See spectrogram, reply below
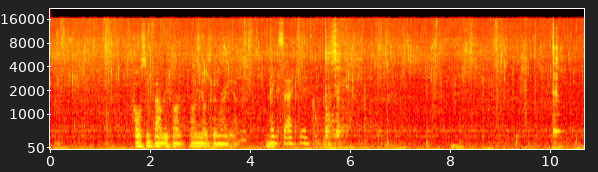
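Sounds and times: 
aubergine slices frying in a pan: 0.0s - 10.6s
oil popping and crackling in a frying pan: 0.0s - 10.6s
speech: 1.7s - 6.1s.

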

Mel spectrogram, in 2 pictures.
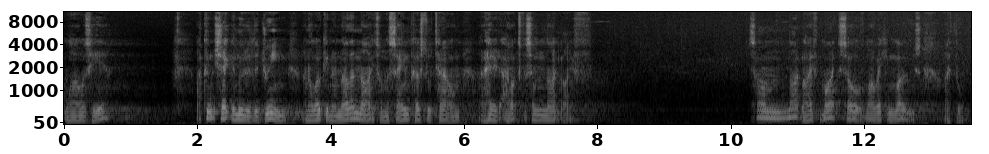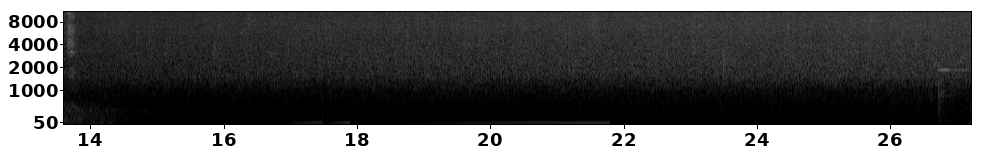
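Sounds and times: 
speech: 0.0s - 0.8s, 1.7s - 7.9s, 10.3s - 13.8s
heavy steady rain downpour: 8.6s - 27.2s.

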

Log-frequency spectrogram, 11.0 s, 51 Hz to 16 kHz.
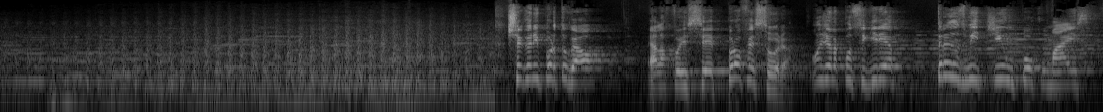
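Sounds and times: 
train rolling with rumbling and rhythmic rattling: 0.0s - 6.0s
speech: 5.1s - 11.0s.

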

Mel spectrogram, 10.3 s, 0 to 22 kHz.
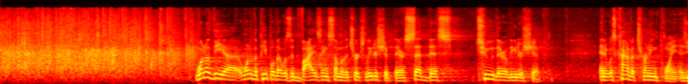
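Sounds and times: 
large church audience applauding: 0.0s - 3.0s
speech: 2.9s - 8.3s, 9.0s - 10.3s.

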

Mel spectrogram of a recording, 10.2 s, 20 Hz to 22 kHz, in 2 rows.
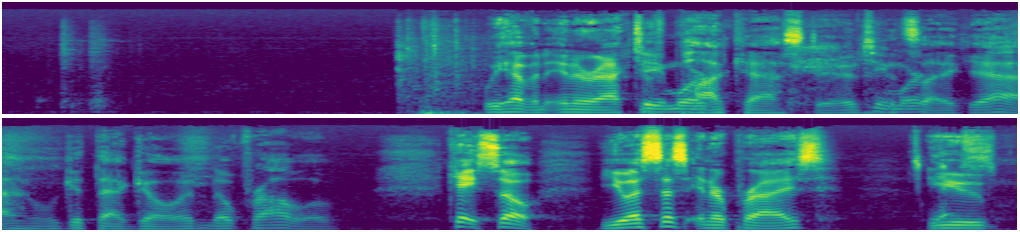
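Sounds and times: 
two quick soft knocks of a door being pushed shut: 2.0s - 2.6s
speech: 2.4s - 10.1s.

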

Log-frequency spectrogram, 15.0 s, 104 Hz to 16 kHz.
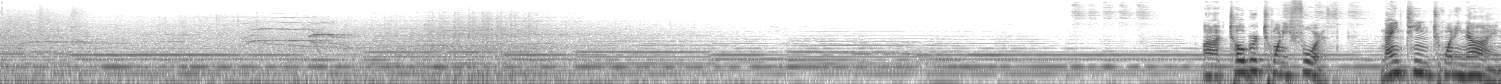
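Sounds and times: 
subway train metallic wheel squeals: 0.0s - 5.8s
subway train rumbling along rails: 0.0s - 9.9s
speech: 12.0s - 15.0s.

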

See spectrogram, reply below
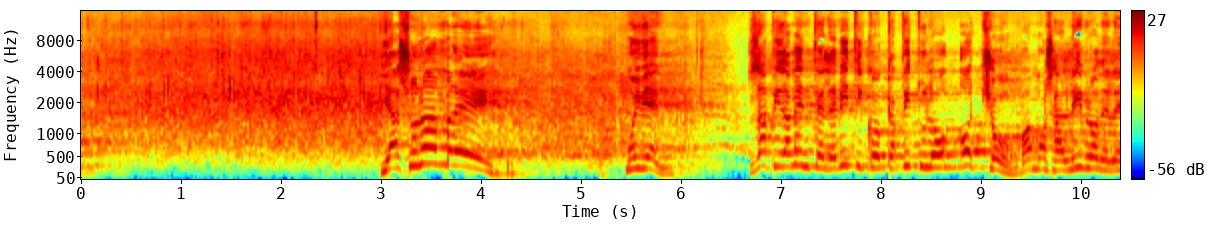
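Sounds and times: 
audience applauding: 0.0s - 6.5s
speech: 3.0s - 4.5s, 5.4s - 6.1s, 6.7s - 10.3s.

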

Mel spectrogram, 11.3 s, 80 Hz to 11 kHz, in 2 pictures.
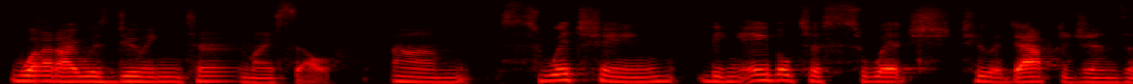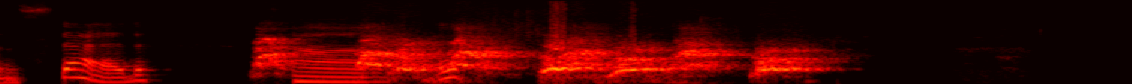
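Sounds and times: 
speech: 0.1s - 9.3s
puppies barking and yipping: 7.0s - 10.0s.

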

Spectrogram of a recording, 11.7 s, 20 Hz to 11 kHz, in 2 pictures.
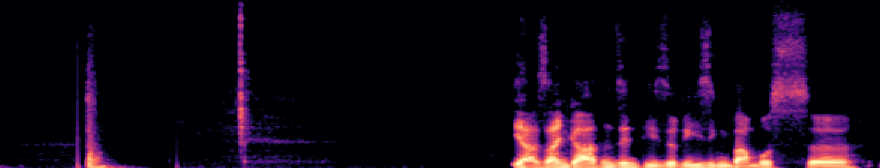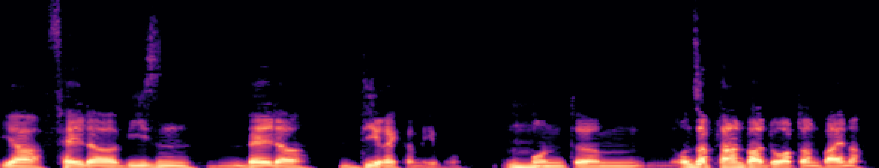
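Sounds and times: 
door pushed shut with a solid thud: 0.6s - 1.0s
speech: 3.4s - 11.7s.

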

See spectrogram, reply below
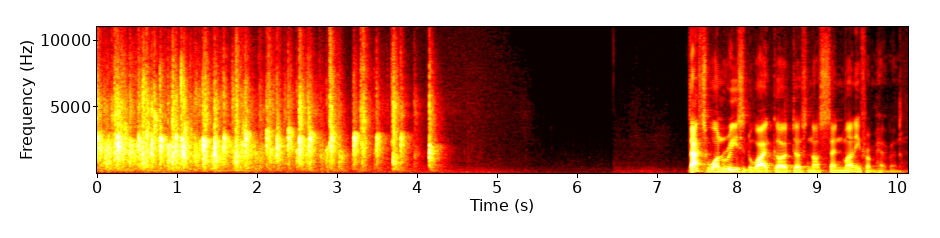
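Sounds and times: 
church congregation applauding during a sermon: 0.0s - 4.3s
speech: 7.4s - 10.1s.

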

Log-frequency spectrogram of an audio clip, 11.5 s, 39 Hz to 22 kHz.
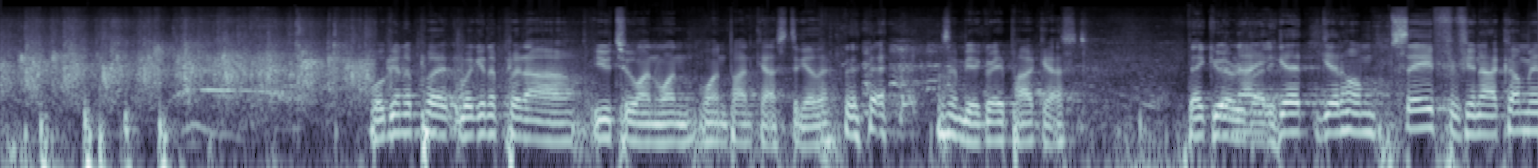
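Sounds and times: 
audience applause: 0.0s - 3.4s
speech: 2.8s - 8.3s, 8.9s - 11.5s
laughter: 6.2s - 8.0s.

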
